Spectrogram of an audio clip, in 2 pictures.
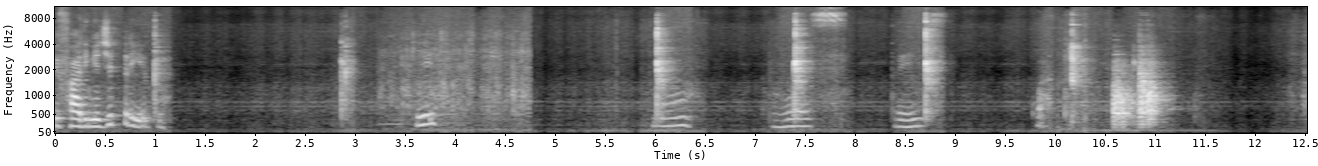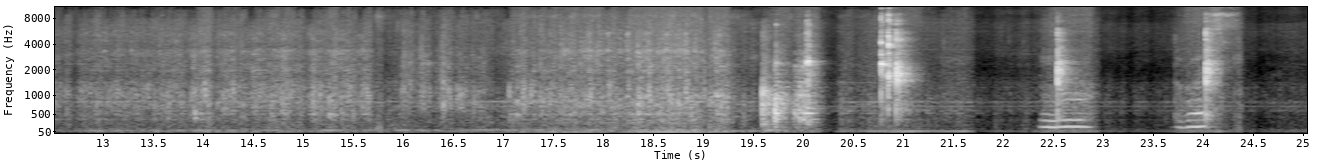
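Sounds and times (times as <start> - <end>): whisk swishing in batter: 3.2 - 4.8, 12.2 - 19.5.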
